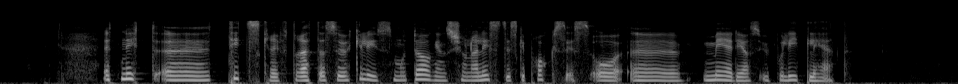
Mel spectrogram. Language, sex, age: Norwegian, female, 41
